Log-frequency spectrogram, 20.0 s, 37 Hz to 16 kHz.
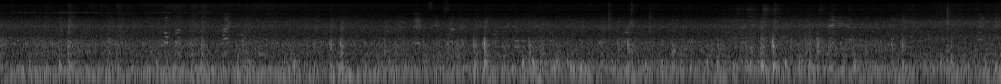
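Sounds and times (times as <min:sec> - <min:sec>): train wheels rumbling on rails: 0:00.0 - 0:20.0.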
